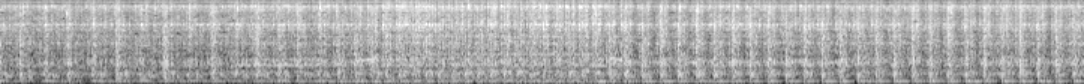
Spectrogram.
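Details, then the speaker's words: CNY portable embroidery machine with uneven stitching, running: fast even ticking under two beats per second with a scratchy squeak each stroke. It stays rough even with a borrowed new hook shoe (sepatu); the old one is worn loose. Cause unconfirmed. Squeaking hook noise. "Tapi ini sudah dites, sudah mulai ini, nanti saya cek lagi suaranya kasar. Ini saya pinjam sepatu yang baru, masih kasar juga."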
